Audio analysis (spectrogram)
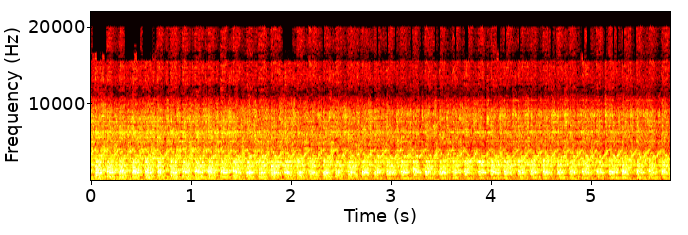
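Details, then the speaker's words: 6.4L Cummins diesel just installed in an 07 quad cab, cranking with injectors unplugged to build oil pressure, so it won't start: even starter whir, steady pulses about 2.5 per second, no knocks or grinding; normal cranking. "Now we are going to crank it to build oil pressure. The injectors, again, are not hooked up, so this thing's not going to start."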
